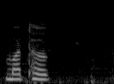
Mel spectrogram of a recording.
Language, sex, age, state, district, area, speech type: Manipuri, female, 18-30, Manipur, Kakching, rural, read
